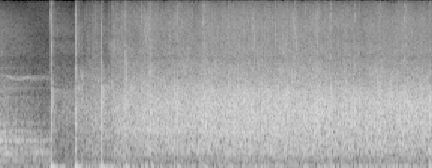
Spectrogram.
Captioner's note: applause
